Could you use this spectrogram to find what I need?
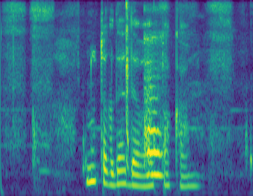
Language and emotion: Russian, neutral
